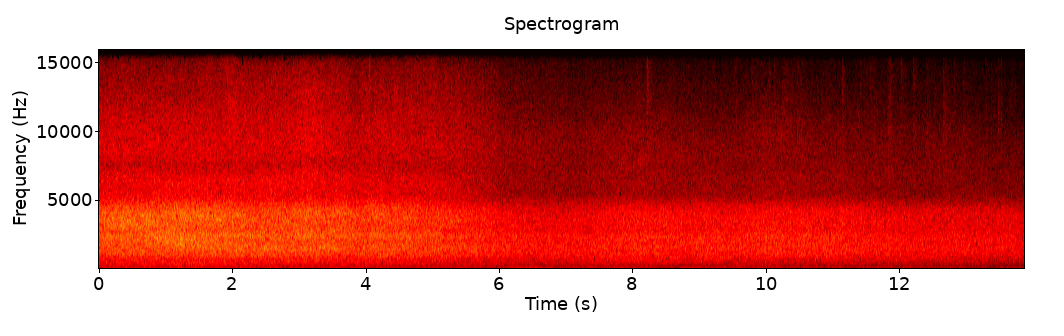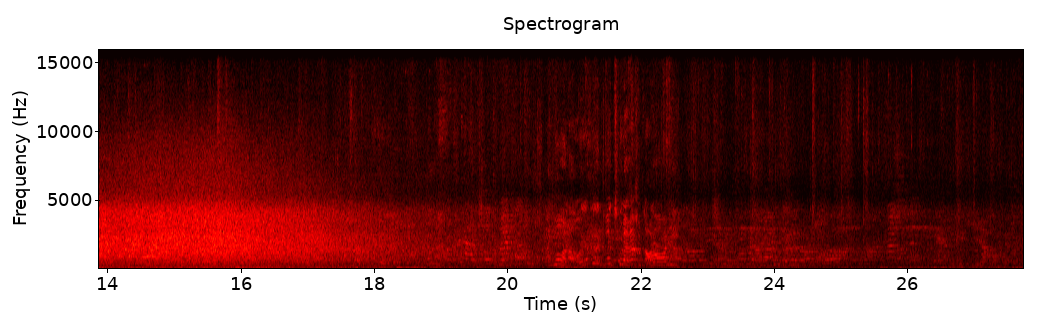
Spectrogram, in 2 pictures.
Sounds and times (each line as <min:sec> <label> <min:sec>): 0:00.0 firecrackers 0:19.1
0:00.0 Walking through the alley 0:27.7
